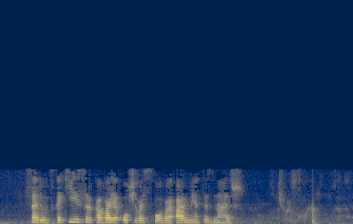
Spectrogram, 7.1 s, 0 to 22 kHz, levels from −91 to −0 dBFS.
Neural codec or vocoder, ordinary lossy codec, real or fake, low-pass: codec, 16 kHz, 0.8 kbps, ZipCodec; MP3, 24 kbps; fake; 5.4 kHz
